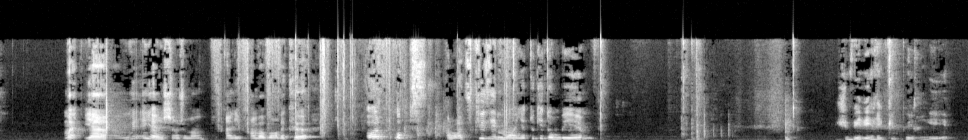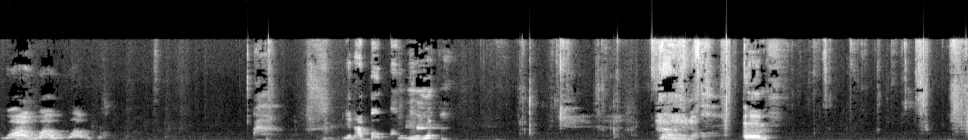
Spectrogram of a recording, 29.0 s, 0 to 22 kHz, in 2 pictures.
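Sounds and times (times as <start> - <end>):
cards clicking and rustling: 3.2 - 7.9, 22.3 - 24.0, 26.7 - 29.0.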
